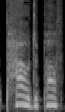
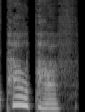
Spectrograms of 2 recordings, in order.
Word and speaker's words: Powerpuff: When the Powerpuff Girls came crashing in, Luthor mispronounced their collective name as the Powderpuff Girls, annoying the Powerpuff Girls and causing them to angrily correct him, "It's Powerpuff. No D."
